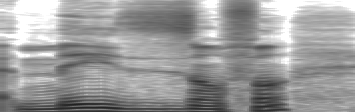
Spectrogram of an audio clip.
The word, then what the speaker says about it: mes enfants: Mes enfants. It's called liaison. So the S of mes follows on and you pronounce it because it's followed by an E.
